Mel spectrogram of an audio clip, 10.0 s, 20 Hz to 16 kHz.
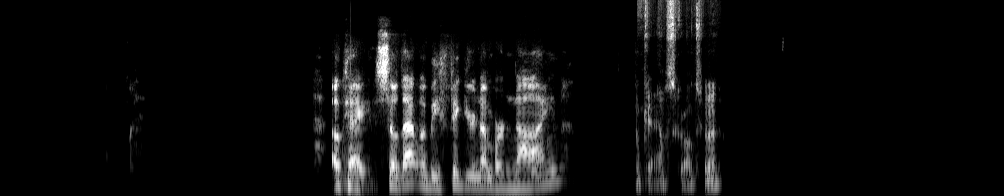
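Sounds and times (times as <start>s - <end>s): man speaking: 3.2s - 5.8s, 6.4s - 7.3s.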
